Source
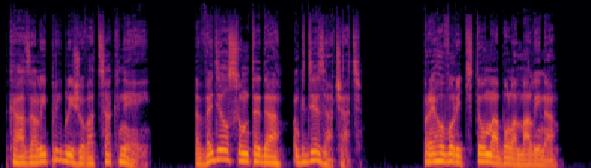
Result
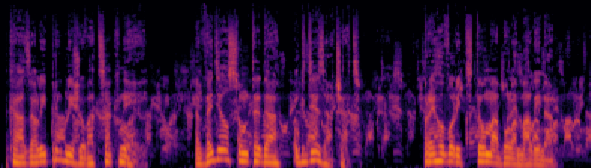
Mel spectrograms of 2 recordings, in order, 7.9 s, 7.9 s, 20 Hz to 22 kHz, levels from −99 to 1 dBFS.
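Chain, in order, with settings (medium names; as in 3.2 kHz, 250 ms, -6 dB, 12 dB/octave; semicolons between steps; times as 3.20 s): 1.07–1.90 s: doubling 21 ms -9 dB; repeats whose band climbs or falls 549 ms, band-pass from 870 Hz, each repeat 0.7 oct, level -5 dB; reverb removal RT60 0.84 s; trim -4 dB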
